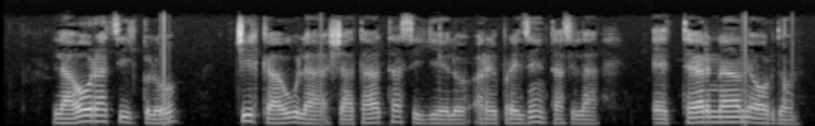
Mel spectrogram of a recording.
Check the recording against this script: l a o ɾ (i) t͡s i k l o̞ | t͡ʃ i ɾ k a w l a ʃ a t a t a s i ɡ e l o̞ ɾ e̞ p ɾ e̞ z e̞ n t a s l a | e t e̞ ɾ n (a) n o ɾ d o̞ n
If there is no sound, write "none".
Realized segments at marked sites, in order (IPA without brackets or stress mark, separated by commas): a, a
